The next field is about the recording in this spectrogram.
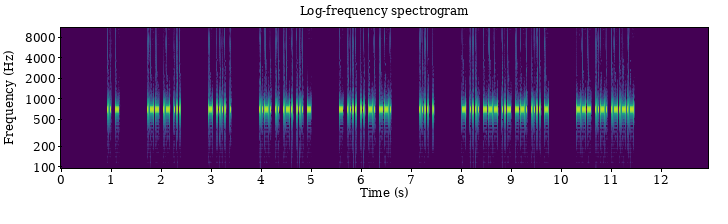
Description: Morse code, heard as a keyed tone, about 41 wpm, 700 Hz. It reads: IT WAS THE FIRST THING HE THOUGHT OF.
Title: 3x Word-Spacing - Sentences from Top 300 Words - 45wpm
